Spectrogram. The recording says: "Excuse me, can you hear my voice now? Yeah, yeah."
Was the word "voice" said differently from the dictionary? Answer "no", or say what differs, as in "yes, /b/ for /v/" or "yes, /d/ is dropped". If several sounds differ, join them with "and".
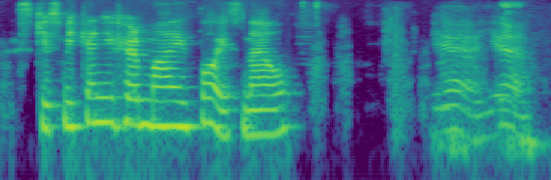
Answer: no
